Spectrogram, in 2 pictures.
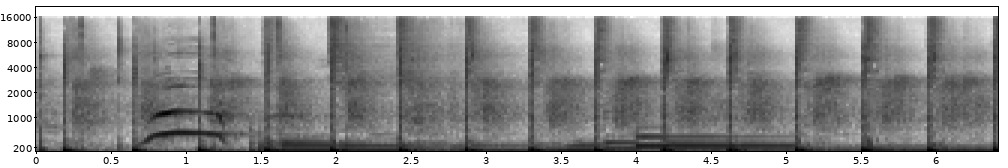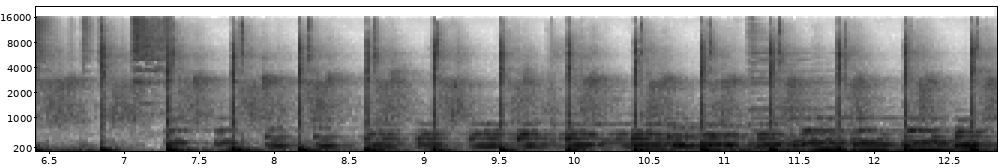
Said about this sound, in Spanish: Bien fuerte tu aplauso a Jesús. Aleluya.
